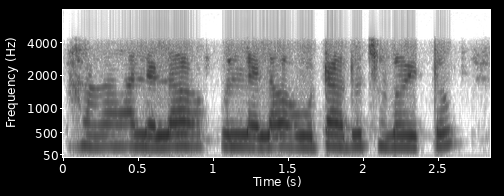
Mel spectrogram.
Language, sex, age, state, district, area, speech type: Kannada, female, 18-30, Karnataka, Gulbarga, urban, conversation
